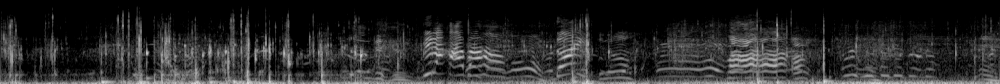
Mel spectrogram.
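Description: Sea water splashing and sloshing around an action camera as it dips under the surface and back up, with many short splash clicks and a steady low water rumble. High-pitched voices call out at times, about halfway through and again near the end.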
